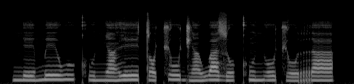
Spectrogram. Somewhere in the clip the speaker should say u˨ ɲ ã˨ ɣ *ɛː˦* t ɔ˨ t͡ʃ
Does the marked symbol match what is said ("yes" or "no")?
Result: no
